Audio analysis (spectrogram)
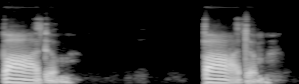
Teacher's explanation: these both look like o's but they don't sound like oh the first one sounds like ah and the second one sounds like uh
